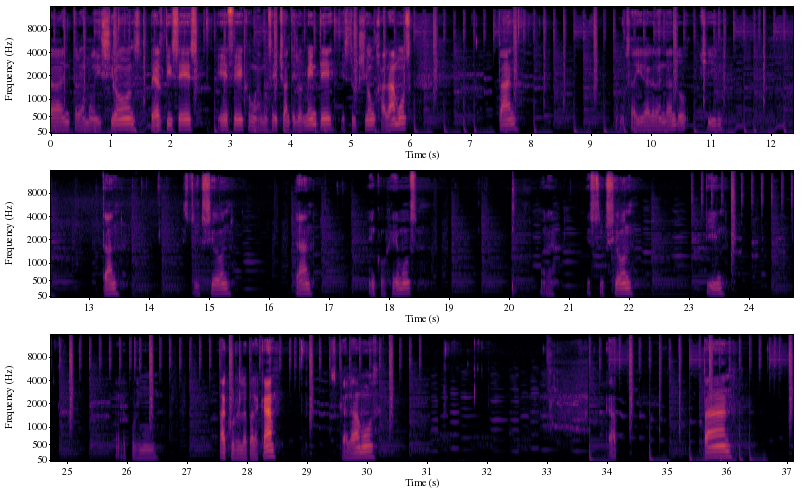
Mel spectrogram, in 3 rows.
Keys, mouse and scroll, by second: 0.6 1, 2.1 f, 2.7 middle click, 4.2 e, 6.6 click, 7.6 KP_3, 9.0 s, 12.5 click, 13.4 e, 15.3 click, 16.7 s, 18.6 click, 20.5 e, 22.4 click, 27.0-28.1 drag, 28.4 s, 29.7 click, 30.8 e, 34.7 click, 36.1 s.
